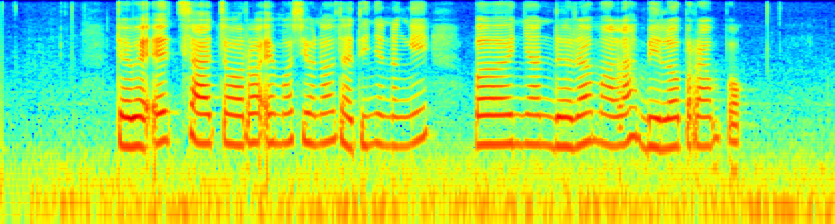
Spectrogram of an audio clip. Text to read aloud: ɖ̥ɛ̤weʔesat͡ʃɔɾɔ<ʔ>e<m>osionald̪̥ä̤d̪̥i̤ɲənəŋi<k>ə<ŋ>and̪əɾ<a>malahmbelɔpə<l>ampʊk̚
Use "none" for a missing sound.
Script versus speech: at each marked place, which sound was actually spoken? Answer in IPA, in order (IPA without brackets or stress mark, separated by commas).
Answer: ʔ, m, p, ɲ, a, ɾ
